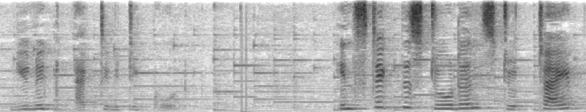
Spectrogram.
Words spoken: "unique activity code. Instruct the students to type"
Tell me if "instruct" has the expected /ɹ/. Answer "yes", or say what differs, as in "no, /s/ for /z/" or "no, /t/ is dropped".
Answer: no, /ɹ/ is dropped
